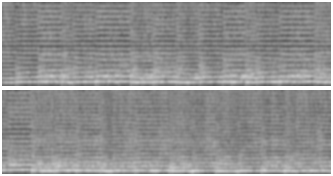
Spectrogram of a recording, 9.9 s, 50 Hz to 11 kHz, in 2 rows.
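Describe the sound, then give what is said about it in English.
A synth arpeggio plays as a four-bar loop, cycling through two chords with a long delay trailing each note. Its bright tones run steadily and evenly throughout, with no talking over it. “And this is just a little arpeggio that goes throughout the entire song. It's a 4-bar loop and you'll hear it a lot in the song.”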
